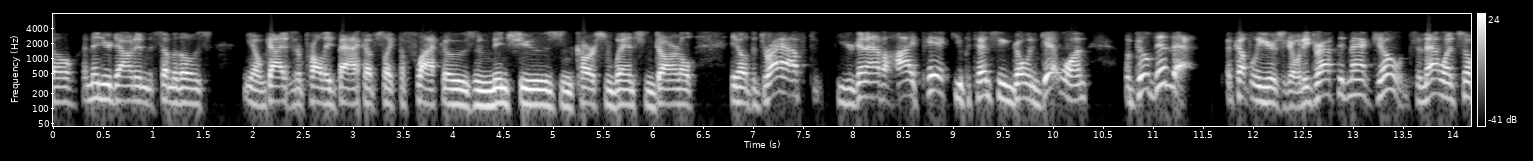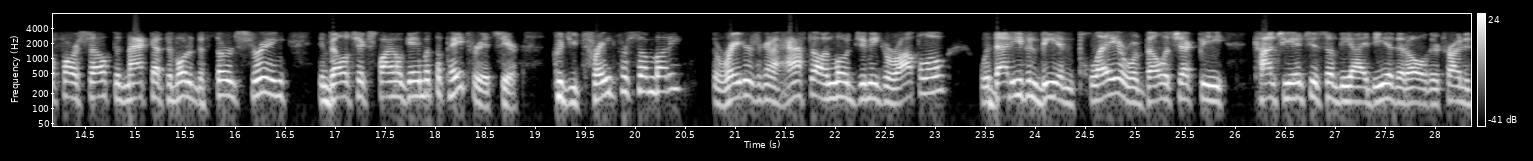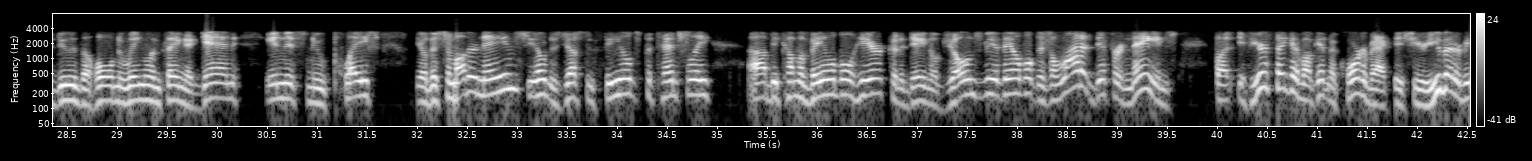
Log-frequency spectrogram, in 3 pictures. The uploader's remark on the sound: Phone Calls | More Phone Calls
